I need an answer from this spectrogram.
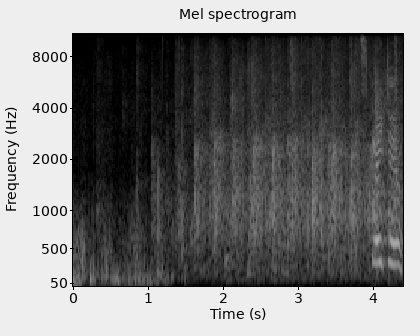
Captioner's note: audience applauding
